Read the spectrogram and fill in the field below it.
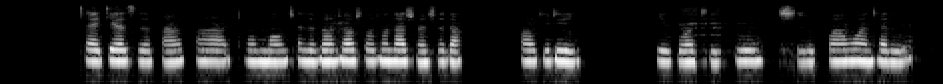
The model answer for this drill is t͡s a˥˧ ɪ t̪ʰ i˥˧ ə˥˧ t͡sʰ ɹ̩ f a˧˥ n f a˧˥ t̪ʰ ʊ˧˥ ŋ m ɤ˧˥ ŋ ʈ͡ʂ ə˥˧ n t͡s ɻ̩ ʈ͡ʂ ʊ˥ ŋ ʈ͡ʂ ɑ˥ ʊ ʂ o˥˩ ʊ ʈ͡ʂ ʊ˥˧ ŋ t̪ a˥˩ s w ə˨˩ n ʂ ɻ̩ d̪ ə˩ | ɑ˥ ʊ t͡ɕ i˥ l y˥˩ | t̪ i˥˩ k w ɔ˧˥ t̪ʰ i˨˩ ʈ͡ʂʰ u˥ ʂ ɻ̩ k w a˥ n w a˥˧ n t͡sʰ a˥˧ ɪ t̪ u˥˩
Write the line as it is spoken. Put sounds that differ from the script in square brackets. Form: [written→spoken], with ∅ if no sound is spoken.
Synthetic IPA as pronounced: t͡s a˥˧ ɪ [t̪ʰ→t̪] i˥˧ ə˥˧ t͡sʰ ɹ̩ f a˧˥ n f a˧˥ t̪ʰ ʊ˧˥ ŋ m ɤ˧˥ ŋ ʈ͡ʂ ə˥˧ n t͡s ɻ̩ ʈ͡ʂ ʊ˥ ŋ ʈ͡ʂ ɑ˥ ʊ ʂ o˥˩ ʊ ʈ͡ʂ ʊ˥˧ ŋ t̪ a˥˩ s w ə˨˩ n ʂ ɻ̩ d̪ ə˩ | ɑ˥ ʊ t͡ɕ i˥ l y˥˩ | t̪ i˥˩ k w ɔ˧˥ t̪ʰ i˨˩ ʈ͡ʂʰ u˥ ʂ ɻ̩ k w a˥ n w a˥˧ n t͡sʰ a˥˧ ɪ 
